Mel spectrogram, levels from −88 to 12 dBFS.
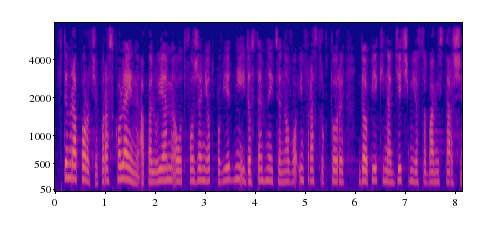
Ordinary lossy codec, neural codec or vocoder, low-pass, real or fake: none; none; 7.2 kHz; real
